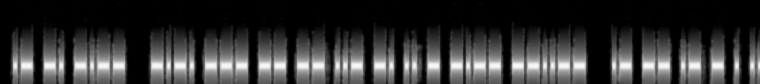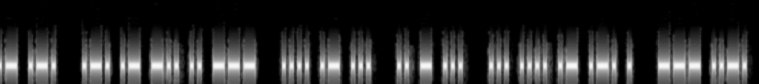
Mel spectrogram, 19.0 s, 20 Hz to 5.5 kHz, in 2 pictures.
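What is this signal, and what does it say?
Morse code, heard as a keyed tone, about 25 wpm, 600 Hz. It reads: ANY COMMUNITY, AMATEUR RADIO HAS ITS SHARE OF
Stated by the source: Morse edition of the Foundations of Amateur Radio episodes.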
